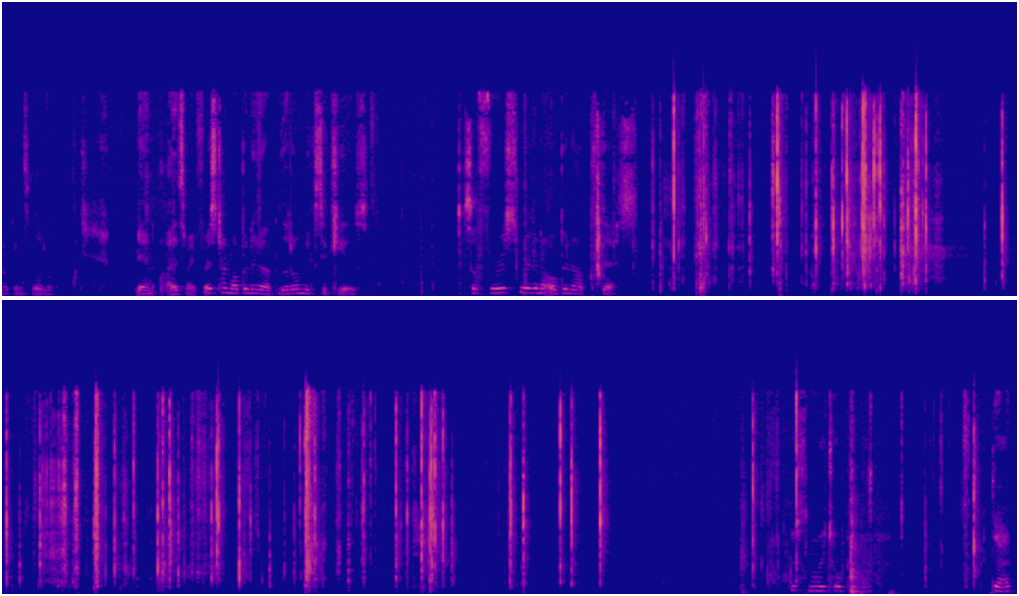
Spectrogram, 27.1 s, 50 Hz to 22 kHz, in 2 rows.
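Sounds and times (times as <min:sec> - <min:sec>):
plastic packaging crackling: 0:07.8 - 0:21.7, 0:23.4 - 0:26.9.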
